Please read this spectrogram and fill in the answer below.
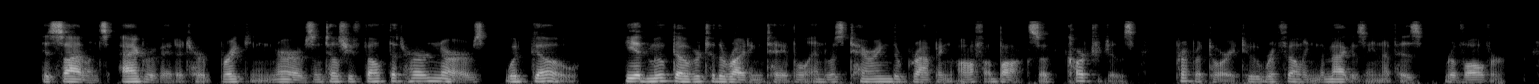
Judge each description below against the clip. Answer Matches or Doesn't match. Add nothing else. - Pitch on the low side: Matches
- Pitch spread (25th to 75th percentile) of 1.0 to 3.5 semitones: Matches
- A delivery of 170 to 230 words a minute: Doesn't match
